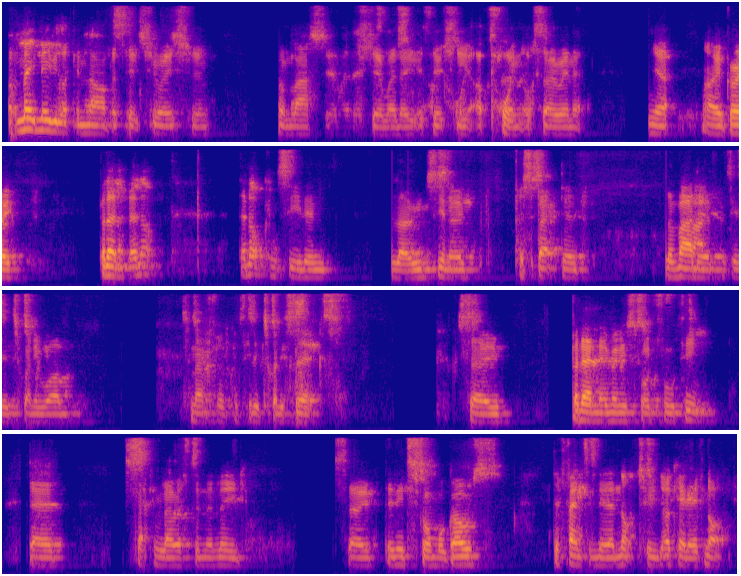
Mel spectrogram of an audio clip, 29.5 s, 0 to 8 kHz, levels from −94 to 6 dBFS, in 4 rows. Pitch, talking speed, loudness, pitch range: 125 Hz, 145 wpm, -28 LUFS, 120-130 Hz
